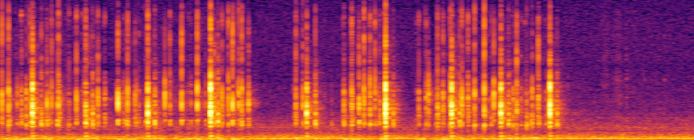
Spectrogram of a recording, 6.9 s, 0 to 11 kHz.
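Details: Mechanical keyboard switches lubed with a Brazilian laser-printer fuser film sleeve grease, T2+T3 mix, tested as a possible Krytox replacement; soft, even keystroke clacks in quick bursts, no scratch, ping or rattle, smooth and well lubed.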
